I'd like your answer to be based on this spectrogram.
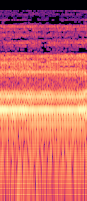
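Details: Young male with puberphonia sustaining the vowel "aa" on request during a voice therapy session: puberphonia (sustained vowel).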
